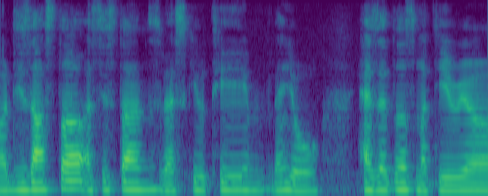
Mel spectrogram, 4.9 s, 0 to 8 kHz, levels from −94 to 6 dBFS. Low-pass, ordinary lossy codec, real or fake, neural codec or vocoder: none; none; real; none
